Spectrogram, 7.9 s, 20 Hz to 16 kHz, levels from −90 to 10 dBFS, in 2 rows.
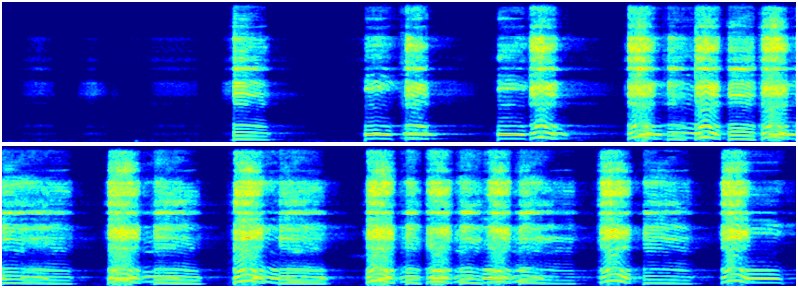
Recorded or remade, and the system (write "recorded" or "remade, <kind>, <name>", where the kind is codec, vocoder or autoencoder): remade, autoencoder, DAC-VAE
